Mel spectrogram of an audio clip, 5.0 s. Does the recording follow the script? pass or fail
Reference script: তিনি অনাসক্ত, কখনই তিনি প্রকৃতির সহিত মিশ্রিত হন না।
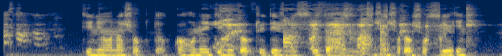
fail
